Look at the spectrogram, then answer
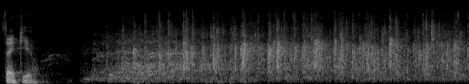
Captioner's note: audience laughing; applause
